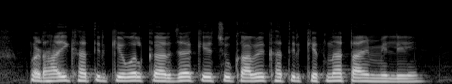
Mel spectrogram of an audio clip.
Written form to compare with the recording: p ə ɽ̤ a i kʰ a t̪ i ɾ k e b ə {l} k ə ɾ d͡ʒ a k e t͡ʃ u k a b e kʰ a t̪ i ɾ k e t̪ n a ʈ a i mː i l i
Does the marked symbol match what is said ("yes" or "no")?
yes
